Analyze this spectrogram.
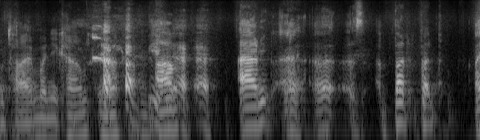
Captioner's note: laughing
